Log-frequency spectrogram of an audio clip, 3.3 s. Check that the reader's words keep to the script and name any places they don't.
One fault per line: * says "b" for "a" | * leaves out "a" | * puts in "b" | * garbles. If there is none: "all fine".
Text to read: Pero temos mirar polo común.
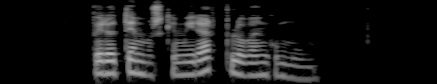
* puts in "que"
* puts in "ben"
